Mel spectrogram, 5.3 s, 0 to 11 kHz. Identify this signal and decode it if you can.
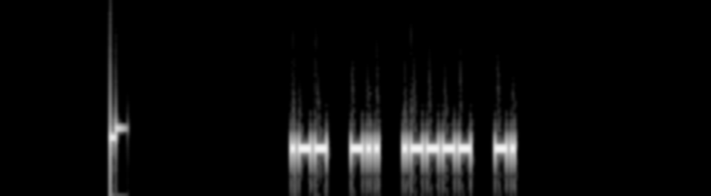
Morse code, heard as a keyed tone, about 40 wpm, spaced as for 29 wpm, 700 Hz. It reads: WD1N
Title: USA Call Signs - 2x Character Spacing - 40wpm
